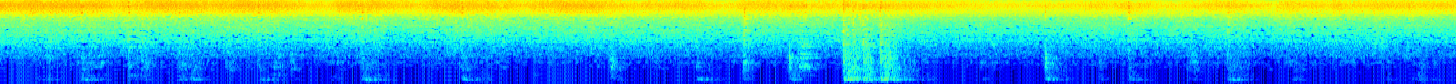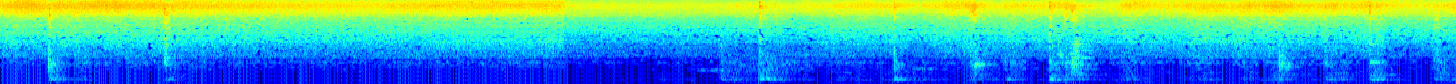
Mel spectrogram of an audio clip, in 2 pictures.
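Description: Grated cabbage and carrot sizzling in hot oil in a metal kadhai, with a spatula scraping and turning it in repeated quick strokes. The stirring stops for a few seconds past the middle while the sizzle goes on, then starts again.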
